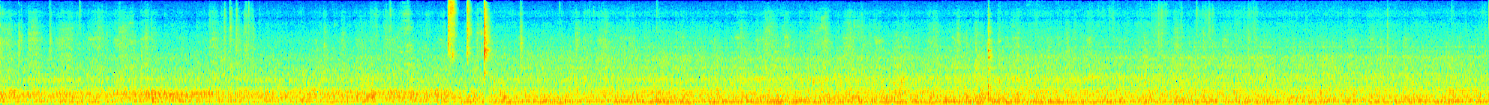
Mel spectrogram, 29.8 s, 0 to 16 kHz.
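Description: Steady rumble of an InterCity 125 (HST) passenger coach running at speed, heard from inside the carriage: wheels on the track and the body's running noise. A few sharp clicks stand out about nine to ten seconds in.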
